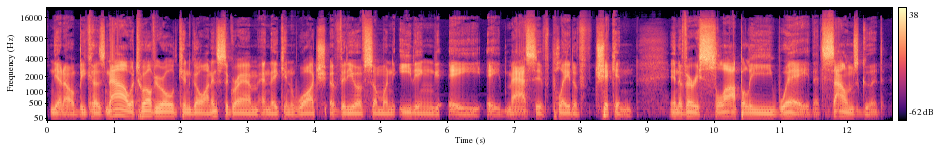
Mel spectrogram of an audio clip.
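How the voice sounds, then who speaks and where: A young man in his twenties with a very low voice hosts his podcast alone. He rants in a sardonic tone and stretches his words out for emphasis. The recording is dry and close, with no room sound. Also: fairly even intonation, creaky, a bit bright, no echo. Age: 20s. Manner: sardonic, ranting, drawn-out emphatic delivery. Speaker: podcast host. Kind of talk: solo podcast rant.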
